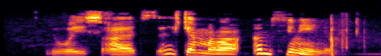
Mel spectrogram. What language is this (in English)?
Kabyle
